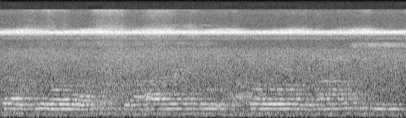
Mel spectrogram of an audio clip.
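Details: Insects at night in an Indonesian village: a steady, high-pitched continuous drone runs unbroken throughout, with lower, wavering tonal calls overlapping in short bursts beneath it.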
